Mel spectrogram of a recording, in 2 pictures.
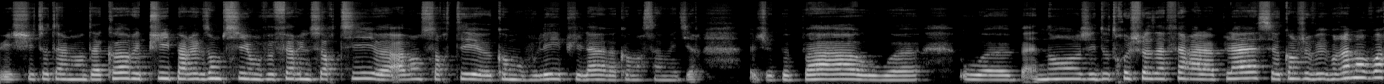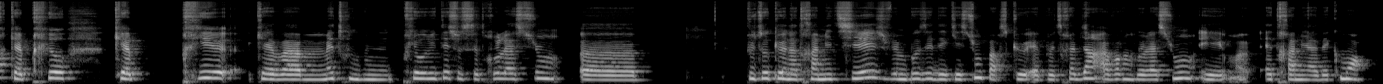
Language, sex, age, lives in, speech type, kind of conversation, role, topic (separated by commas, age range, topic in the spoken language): French, female, 18-19, France, conversation, unstructured, none, Comment savoir si une relation est toxique ?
